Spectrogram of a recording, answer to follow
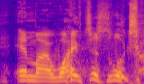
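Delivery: ordinary talk, nothing marked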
